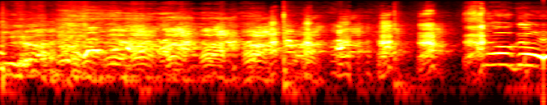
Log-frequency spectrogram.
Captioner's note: laughter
